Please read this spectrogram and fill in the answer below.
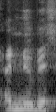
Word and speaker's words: Anubis: Is it Anubis or Anubis? Yeah, Anubis is probably the correct pronunciation.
